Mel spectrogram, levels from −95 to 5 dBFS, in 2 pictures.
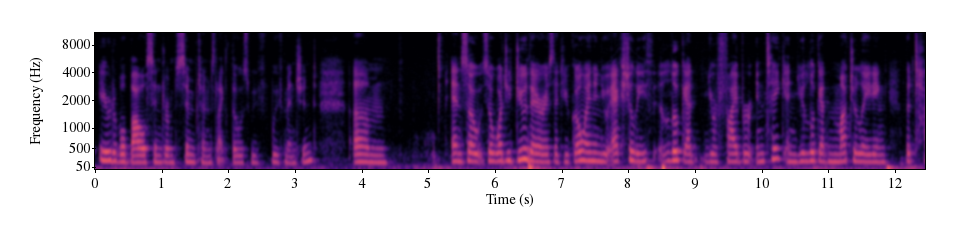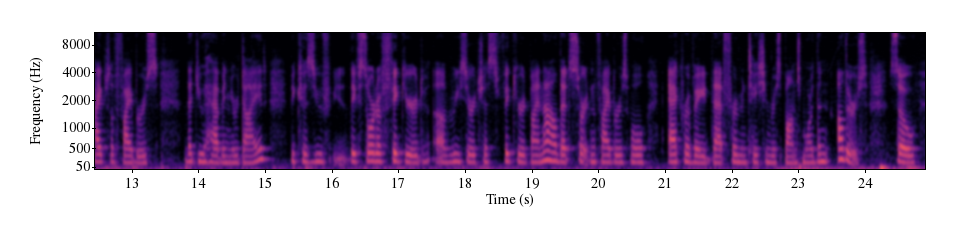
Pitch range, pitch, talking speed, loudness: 175-200 Hz, 185 Hz, 170 wpm, -40 LUFS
